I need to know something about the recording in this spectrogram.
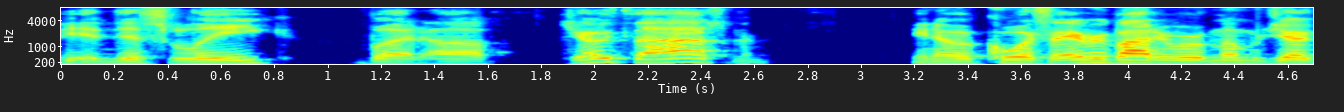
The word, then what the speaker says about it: Theismann: And a lot of people don't realize his name is actually Joe Theismann, but he changed it to Theismann in college to rhyme with Heisman because they were pushing him to win the Heisman as quarterback at Notre Dame.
